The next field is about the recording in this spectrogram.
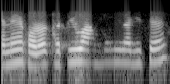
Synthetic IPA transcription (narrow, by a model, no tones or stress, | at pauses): ɛnɛɡʱɔɹɔtʰatiʊaŋmulilaɡisɛ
